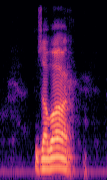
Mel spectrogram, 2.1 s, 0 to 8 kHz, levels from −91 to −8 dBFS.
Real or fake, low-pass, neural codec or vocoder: fake; 7.2 kHz; codec, 16 kHz, 4 kbps, FunCodec, trained on Chinese and English, 50 frames a second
